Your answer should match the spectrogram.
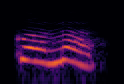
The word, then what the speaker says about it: comment: means how and it is pronounced as see i told you not all the words are pronounced in the same way as they are written so the pronunciation is komo okay please note down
